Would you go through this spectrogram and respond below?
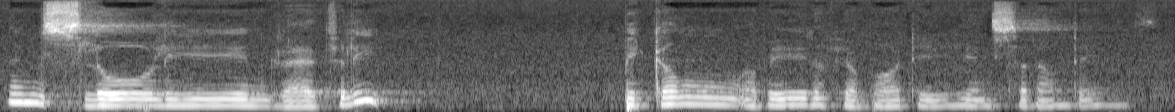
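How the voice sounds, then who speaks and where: A man leads a guided meditation and talks to his audience in an easygoing way. His voice is mellow and dark, and he speaks very slowly. A faint hiss sits under the recording. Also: medium pitch, low-quality recording. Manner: slow, soft-spoken, chatty asides with "huh?". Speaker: meditation teacher. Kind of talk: guided meditation and public address.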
